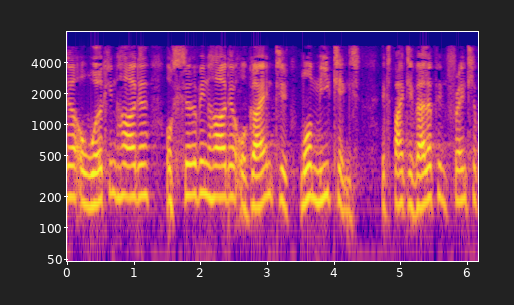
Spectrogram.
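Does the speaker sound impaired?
Yes: cleft palate, Pierre Robin syndrome; congenital cleft palate, still struggles quite severely.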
